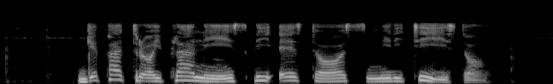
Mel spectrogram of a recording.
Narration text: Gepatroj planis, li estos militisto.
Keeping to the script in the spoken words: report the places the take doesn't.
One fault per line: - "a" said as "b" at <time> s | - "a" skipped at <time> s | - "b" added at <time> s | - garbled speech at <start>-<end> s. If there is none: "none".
none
